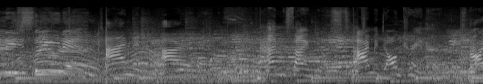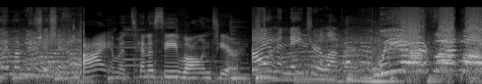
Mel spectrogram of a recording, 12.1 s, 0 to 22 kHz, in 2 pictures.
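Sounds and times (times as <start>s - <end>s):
children calling and talking: 0.0s - 12.0s
music with stepping bass: 7.0s - 12.0s.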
